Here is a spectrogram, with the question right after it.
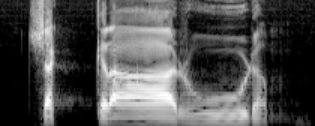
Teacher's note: that should be a long oo on arudham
